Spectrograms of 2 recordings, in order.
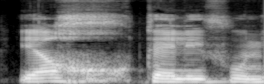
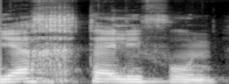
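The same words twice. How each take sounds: First: Slow یختلفون with dark "yakh"; heavy first syllable in یختلفون; correct heavy خ. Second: یختلفون with light "yækh"; thin first syllable in یختلفون; wrong thin خ. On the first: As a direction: say یختلفون with thick, back خ. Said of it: "این درسته". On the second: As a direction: say یختلفون with a fronted a before خ. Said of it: "پس نخونید یختلفون". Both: Shown as a demonstration.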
